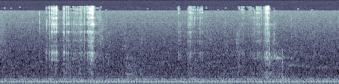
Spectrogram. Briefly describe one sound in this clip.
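A razor scrapes through stubble in short strokes.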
